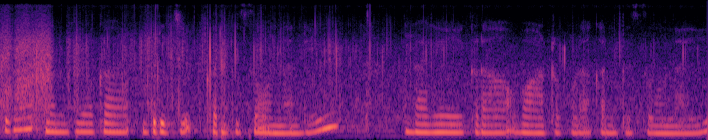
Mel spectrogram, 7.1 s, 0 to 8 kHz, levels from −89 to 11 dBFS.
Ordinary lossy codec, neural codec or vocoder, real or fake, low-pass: none; none; real; 7.2 kHz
